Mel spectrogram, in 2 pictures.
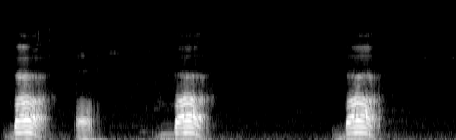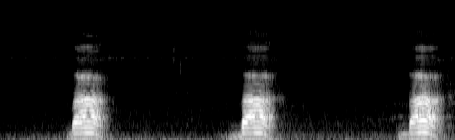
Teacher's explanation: دونوں ہونٹوں کے تری حصے سے، یہ ہونٹوں سے حروف ادا ہوتے ہیں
